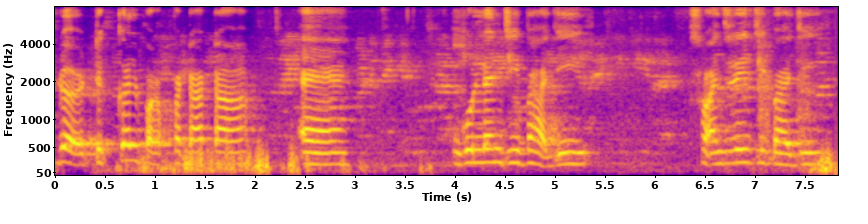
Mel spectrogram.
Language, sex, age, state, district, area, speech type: Sindhi, female, 60+, Uttar Pradesh, Lucknow, rural, spontaneous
